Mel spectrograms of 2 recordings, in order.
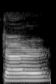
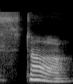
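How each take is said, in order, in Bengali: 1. শেষের r ধ্বনিটি উচ্চারিত হয়। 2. শেষের r ধ্বনিটি নীরব। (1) "আমেরিকান।" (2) "এটা হচ্ছে ব্রিটিশ।"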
